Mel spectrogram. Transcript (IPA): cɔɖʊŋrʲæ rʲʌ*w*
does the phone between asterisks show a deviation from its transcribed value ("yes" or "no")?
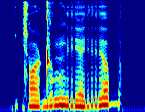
yes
